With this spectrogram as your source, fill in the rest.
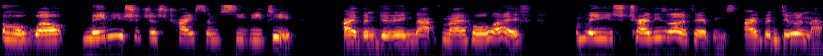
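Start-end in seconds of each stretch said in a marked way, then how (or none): none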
